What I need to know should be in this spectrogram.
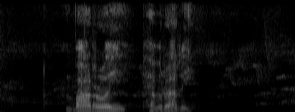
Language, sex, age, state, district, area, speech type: Santali, male, 30-45, West Bengal, Jhargram, rural, spontaneous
